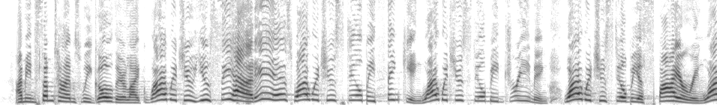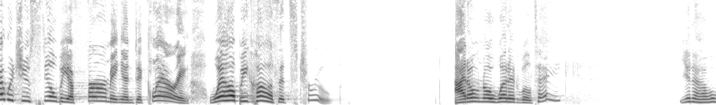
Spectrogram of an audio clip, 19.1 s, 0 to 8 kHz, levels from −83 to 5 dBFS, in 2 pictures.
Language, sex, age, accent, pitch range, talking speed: English, female, 50-69, American, 235-330 Hz, 170 wpm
